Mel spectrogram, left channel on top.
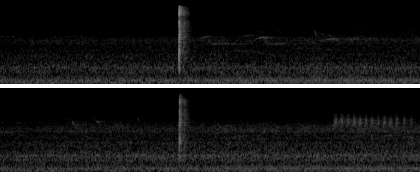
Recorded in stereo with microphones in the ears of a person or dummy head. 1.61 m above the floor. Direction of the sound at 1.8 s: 55° left (ahead or behind).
